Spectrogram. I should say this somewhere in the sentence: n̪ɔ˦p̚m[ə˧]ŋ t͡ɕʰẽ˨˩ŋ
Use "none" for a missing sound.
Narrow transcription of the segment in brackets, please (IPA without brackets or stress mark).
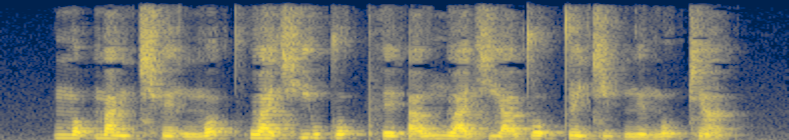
a˧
